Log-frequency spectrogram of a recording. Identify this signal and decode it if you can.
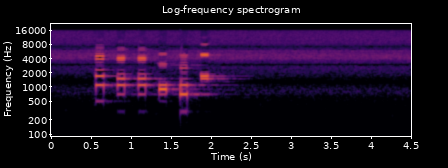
Multi-frequency trunk signalling (R1, as on North American trunks), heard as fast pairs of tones, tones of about 90 ms. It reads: KP 9932 ST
